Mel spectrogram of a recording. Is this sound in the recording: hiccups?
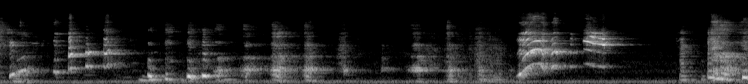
yes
